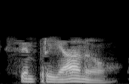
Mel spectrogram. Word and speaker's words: Cipriano: C-I-P. – Mm-hmm. – R-I. – Mm-hmm. – A-N-O. – Cipriano.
